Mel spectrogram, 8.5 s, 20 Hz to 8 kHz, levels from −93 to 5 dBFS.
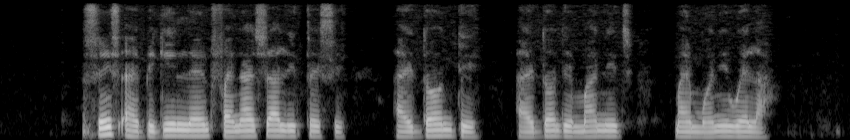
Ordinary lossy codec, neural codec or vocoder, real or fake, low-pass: MP3, 64 kbps; none; real; 7.2 kHz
